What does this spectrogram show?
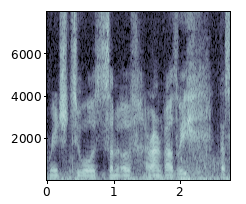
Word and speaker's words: Aran Fawddwy: i'll follow that ridge towards the summit of around valtteri that's how you say it i've done a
